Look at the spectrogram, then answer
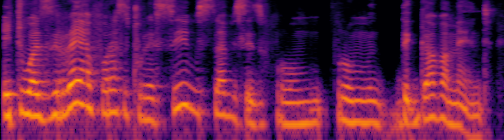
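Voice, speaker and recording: Woman guest, low-ish warm tone, unhurried, earnest with frequent restarts. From Uganda. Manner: earnest, halting, repeats words and restarts often. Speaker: guest, author and nonprofit founder. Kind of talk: telling her life story in an interview.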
